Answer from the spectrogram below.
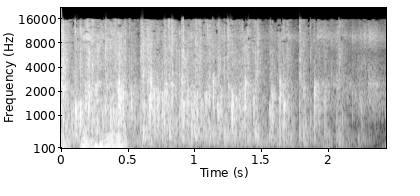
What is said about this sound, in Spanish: Dale un aplauso, un aplauso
